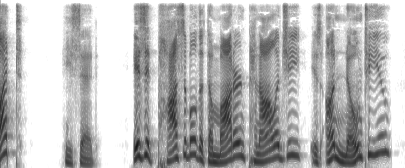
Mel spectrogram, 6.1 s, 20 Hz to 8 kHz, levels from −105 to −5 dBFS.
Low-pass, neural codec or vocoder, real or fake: 7.2 kHz; none; real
